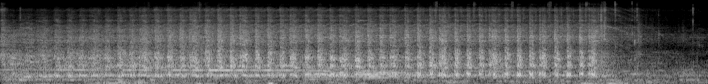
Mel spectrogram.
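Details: 2014 Ford Focus, no start after timing chain cover replaced (broken by failed engine mount), supposed crank sensor code: even starter cranking about four beats a second that never fires; crank pulley/balancer positioned out of time, repositioning it fixed it.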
